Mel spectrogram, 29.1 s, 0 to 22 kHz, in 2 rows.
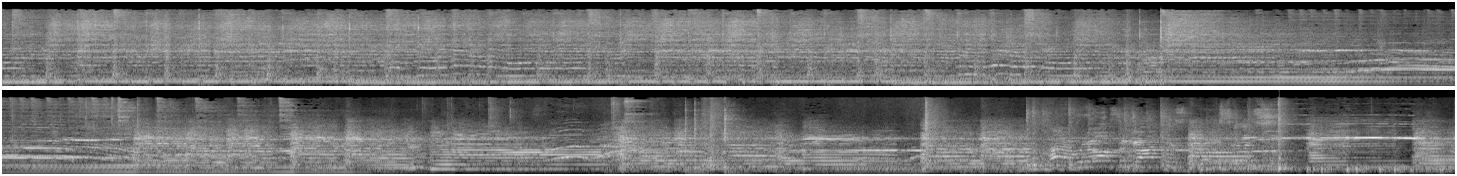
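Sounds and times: loud live rock band: 0.0s - 29.0s.

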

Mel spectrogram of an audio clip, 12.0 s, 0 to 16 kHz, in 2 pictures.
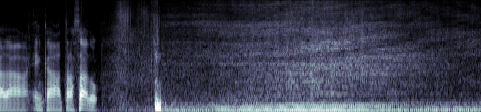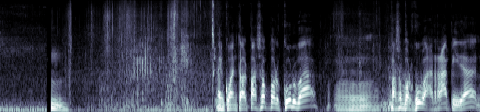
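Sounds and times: motorcycle passing by: 1.6s - 6.6s.

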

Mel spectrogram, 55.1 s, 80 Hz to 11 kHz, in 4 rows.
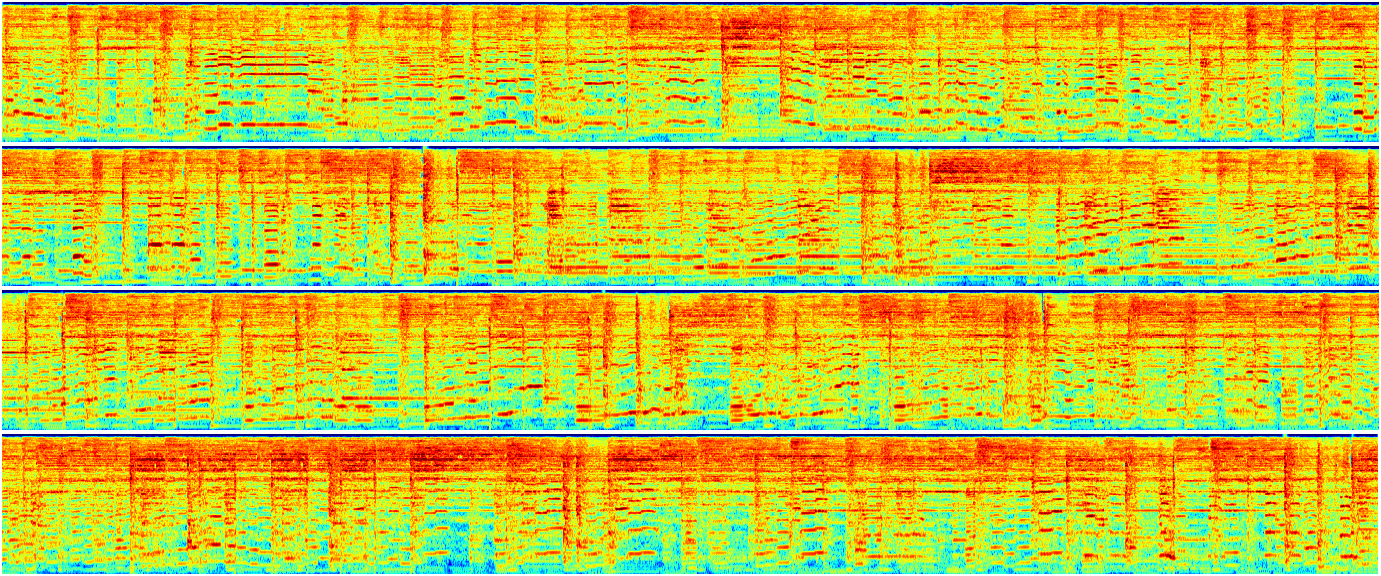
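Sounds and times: drum kit: 0.0s - 55.0s
tenor saxophone improvising: 0.0s - 55.0s.

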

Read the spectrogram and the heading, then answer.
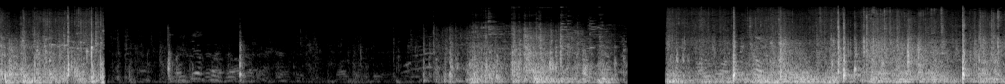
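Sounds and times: wood cracking and clattering: 0.0s - 1.1s, 4.2s - 10.0s
sledgehammer blows: 4.1s - 10.0s.

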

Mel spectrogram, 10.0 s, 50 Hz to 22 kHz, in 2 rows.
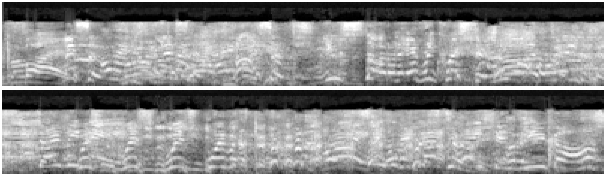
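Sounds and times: people talking over one another: 0.0s - 10.0s
people laughing: 0.6s - 10.0s.

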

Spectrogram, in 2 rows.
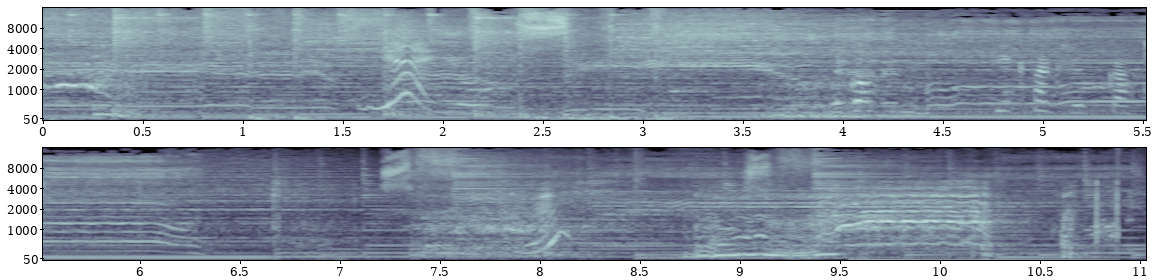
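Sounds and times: rock music: 0.0s - 11.0s
horse whinnying: 7.4s - 10.8s.

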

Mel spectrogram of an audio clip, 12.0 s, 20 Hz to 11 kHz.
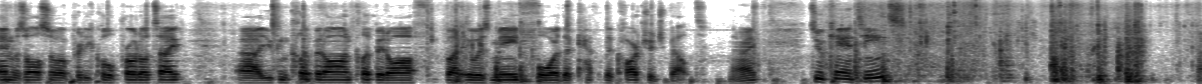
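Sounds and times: nylon gear knocking and rustling: 8.2s - 12.0s.

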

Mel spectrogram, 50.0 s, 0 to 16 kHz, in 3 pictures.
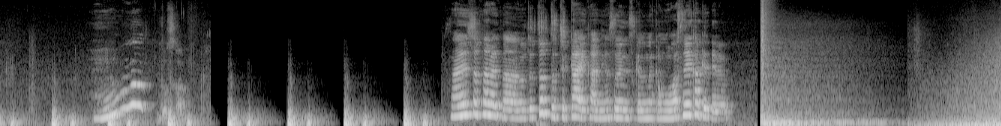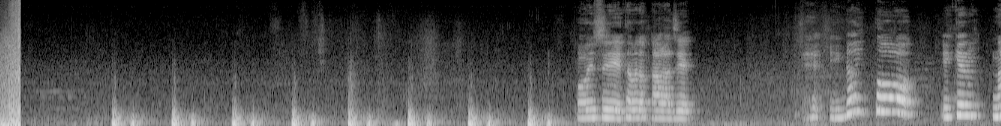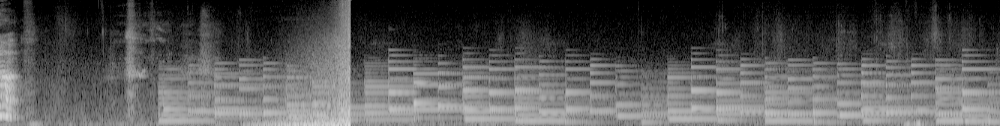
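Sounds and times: heartbeat thumps: 0.0s - 7.4s, 18.6s - 26.1s.

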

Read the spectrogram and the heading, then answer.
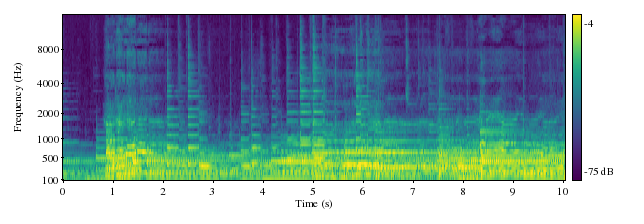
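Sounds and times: acoustic guitar picked melody: 0.0s - 10.0s
low bass notes: 0.0s - 10.0s.

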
